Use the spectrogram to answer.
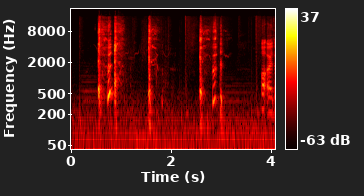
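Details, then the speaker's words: Adult streamer who had just blown her nose and had felt fine so far: coughing starts during a livestream; cough. "I don't know why I start out of coughing considering I have felt pretty good so far."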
